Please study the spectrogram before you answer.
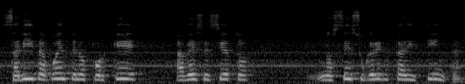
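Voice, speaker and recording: A woman with a Chilean Spanish accent leading a church Bible study, animated, acting out quoted voices and often checking in with her listeners. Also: on the high side, moderate pace, a little hiss or hum, rough recording.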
